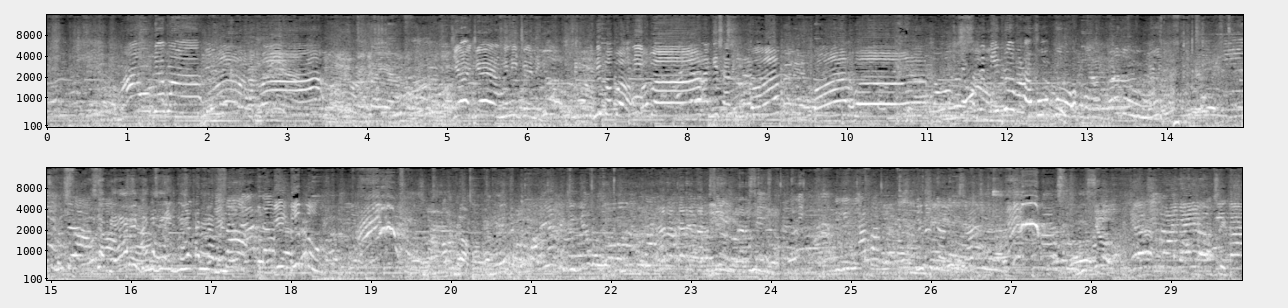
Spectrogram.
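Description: Many young children chatter and exclaim excitedly close by.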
